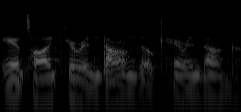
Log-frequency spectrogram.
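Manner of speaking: name said with English accent. Showing how they say their own name: english accent. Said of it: "When I say it with the English accent".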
